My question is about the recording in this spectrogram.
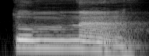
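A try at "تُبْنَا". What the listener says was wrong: Bukan pakai mim. Tubna. Tubna.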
